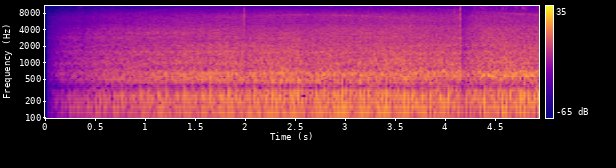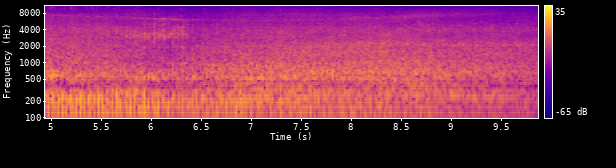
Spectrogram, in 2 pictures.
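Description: Heavy trucks with trailers driving past at road speed: a steady diesel engine drone and tyre and road noise. The engine note drops in pitch about halfway through as the lead truck goes by.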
